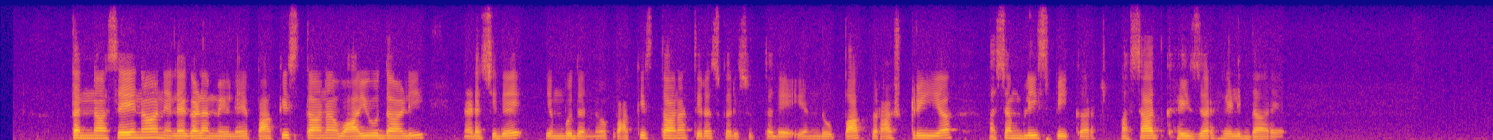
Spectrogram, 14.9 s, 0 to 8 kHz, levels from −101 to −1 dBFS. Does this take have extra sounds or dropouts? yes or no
no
